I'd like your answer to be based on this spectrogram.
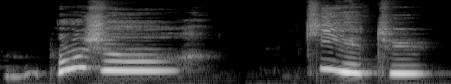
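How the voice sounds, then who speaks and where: Une petite fée de conte pour enfants, jouée par une conteuse, la voix perchée tout en haut et perçante. Elle est joueuse mais se vexe vite, et elle couine dès qu'elle a mal. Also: female voice, expressive, very slow, warm tone, full character voice. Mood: playful. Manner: very high, squealing. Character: tiny playful girl fairy, touchy, shrill when hurt.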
